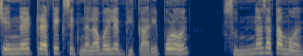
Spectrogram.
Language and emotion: Goan Konkani, sad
